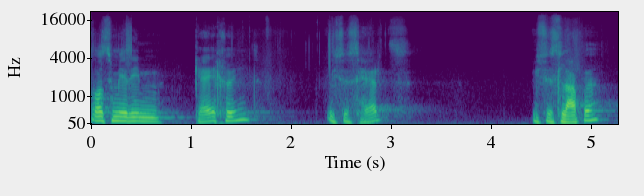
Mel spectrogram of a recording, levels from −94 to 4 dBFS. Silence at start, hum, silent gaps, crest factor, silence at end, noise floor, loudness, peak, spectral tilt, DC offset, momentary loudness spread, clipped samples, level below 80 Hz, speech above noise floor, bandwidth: 0 s; none; none; 20 dB; 0.15 s; -68 dBFS; -26 LUFS; -6 dBFS; -7.5 dB/octave; under 0.1%; 15 LU; under 0.1%; -56 dBFS; 44 dB; 18 kHz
